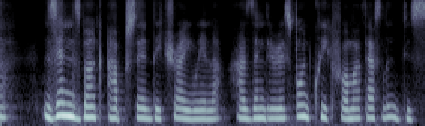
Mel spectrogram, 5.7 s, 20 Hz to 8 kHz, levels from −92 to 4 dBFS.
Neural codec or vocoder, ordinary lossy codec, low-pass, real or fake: codec, 16 kHz, about 1 kbps, DyCAST, with the encoder's durations; none; none; fake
